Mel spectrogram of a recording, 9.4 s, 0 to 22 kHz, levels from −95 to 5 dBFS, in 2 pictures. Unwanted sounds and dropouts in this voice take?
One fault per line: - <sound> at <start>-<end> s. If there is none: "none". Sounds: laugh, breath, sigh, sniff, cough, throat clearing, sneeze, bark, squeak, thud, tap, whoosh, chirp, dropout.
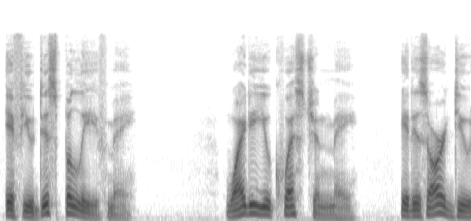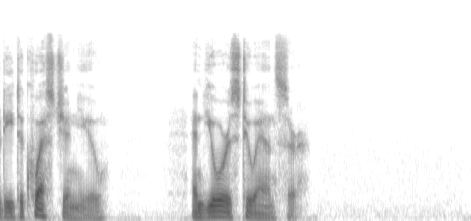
none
